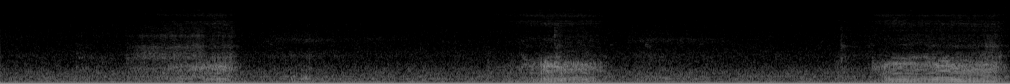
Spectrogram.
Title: Snoring loud lol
